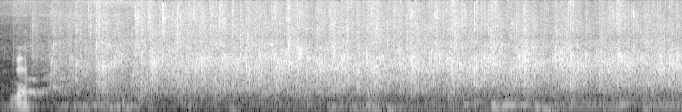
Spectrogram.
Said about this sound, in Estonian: selge suur tänu ja aplaus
